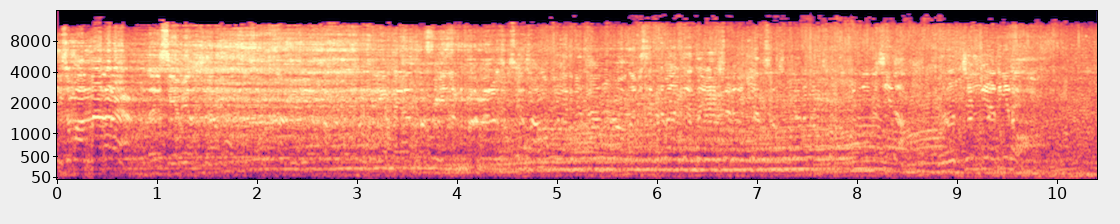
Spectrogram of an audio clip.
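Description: Several bilcross race cars' engines running hard in a pack on a dirt track, their pitch rising and falling as they rev and change gear.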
